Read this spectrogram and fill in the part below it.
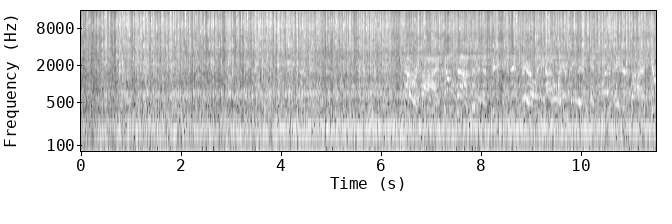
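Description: A car engine rumbles loudly at idle.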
